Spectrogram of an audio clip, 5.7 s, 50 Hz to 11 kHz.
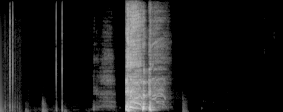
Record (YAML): cough_length: 5.7 s
cough_amplitude: 26333
cough_signal_mean_std_ratio: 0.24
survey_phase: beta (2021-08-13 to 2022-03-07)
age: 65+
gender: Female
wearing_mask: 'No'
symptom_none: true
smoker_status: Ex-smoker
respiratory_condition_asthma: false
respiratory_condition_other: false
recruitment_source: REACT
submission_delay: 5 days
covid_test_result: Negative
covid_test_method: RT-qPCR
influenza_a_test_result: Negative
influenza_b_test_result: Negative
